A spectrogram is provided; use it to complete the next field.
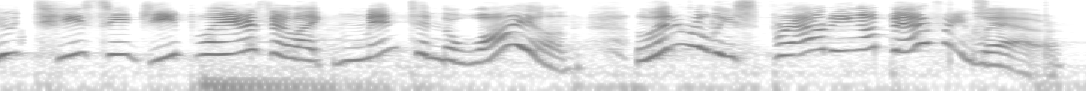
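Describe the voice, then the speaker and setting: At a moderate pace, a put-on character voice comes through squeaky and extremely high in pitch. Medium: video game. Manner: lively, teasing.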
